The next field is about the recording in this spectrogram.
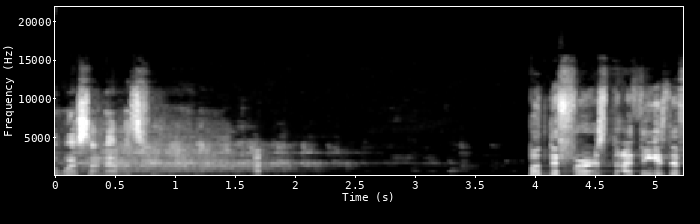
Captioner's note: audience laughs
